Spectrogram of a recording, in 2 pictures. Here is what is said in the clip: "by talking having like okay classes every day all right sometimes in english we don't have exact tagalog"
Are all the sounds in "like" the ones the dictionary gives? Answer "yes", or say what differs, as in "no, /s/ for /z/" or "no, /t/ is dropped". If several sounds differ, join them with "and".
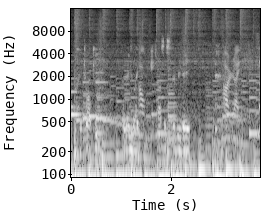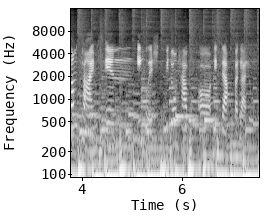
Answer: no, /k/ is dropped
